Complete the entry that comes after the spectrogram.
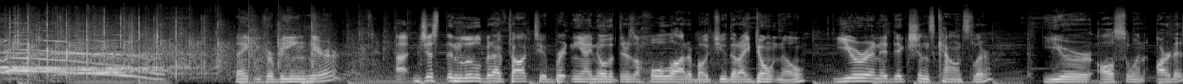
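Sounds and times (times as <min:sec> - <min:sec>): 
audience applause and cheering greeting a guest onstage: 0:00.0 - 0:04.2
speech: 0:02.4 - 0:11.8.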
